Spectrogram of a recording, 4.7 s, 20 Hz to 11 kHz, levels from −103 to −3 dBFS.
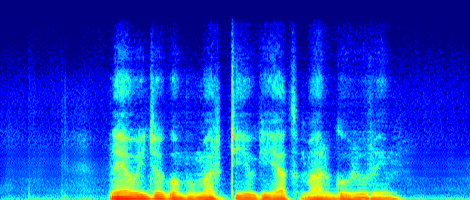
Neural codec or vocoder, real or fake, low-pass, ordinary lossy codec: codec, 24 kHz, 0.5 kbps, DualCodec; fake; 9.9 kHz; none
